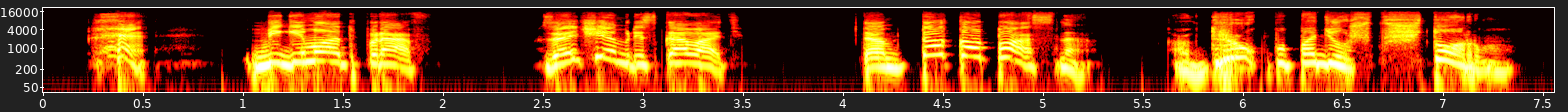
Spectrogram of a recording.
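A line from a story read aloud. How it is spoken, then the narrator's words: Exclaiming. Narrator (Russian): воскликнула Чита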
